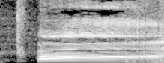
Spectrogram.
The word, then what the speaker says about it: Khan: Shaka Khan.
